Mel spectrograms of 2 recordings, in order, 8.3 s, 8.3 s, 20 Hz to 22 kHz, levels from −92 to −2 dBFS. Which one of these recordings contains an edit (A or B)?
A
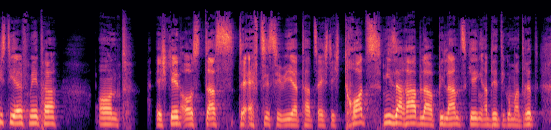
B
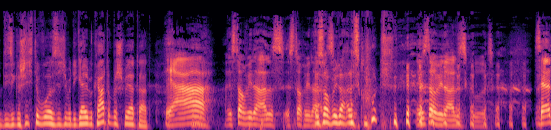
A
